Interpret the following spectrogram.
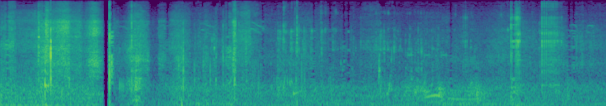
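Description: Scattered light clicks and knocks of fishing tackle and gear being handled in a small jon boat.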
